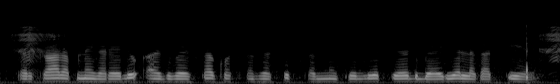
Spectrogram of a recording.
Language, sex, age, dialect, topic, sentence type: Hindi, male, 31-35, Awadhi Bundeli, banking, statement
